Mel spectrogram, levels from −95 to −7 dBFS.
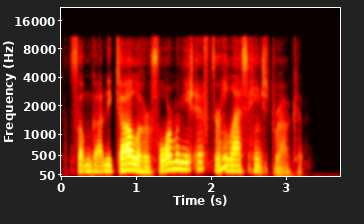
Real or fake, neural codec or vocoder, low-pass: fake; codec, 16 kHz in and 24 kHz out, 0.4 kbps, LongCat-Audio-Codec, four codebook decoder; 10.8 kHz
